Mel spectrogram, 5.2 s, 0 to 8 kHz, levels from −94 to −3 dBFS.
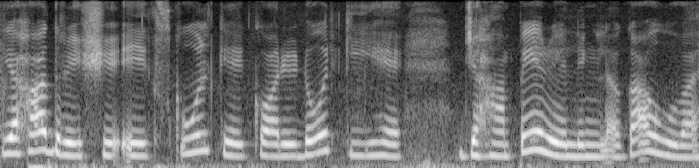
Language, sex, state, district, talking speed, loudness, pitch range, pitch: Hindi, female, Jharkhand, Ranchi, 160 wpm, -17 LUFS, 220-270 Hz, 230 Hz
